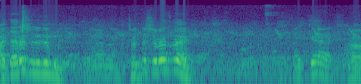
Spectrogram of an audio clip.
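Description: Pigeons coo in soft, repeated throaty phrases nearby at a pigeon market in Bangladesh, mixed with other voices and background chatter.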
